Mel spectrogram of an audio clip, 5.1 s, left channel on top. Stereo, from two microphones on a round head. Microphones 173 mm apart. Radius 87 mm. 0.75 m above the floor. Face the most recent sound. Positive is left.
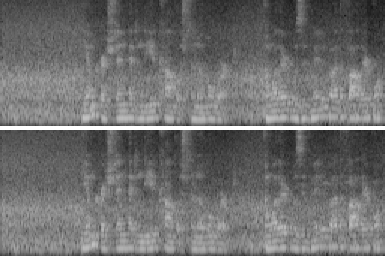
turn(degrees=-70)  # may be behind; listen again after turning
